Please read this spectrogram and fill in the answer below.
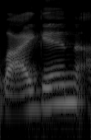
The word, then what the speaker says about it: Ligon: There was also a clip where Pastor Bill Ligon, I don't know how you pronounce his last name, it's L-I-G-O-N, so Ligon, whatever,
